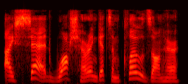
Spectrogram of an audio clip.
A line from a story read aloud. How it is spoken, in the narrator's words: Nynaeve snapped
